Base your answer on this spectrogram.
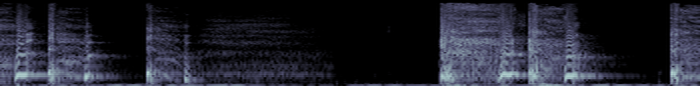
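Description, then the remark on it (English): A fit of harsh coughs comes in two bursts: several quick hacks, a raspy wheezing breath, a short pause, then another round of loud, forceful coughing. “One second while I cough.”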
